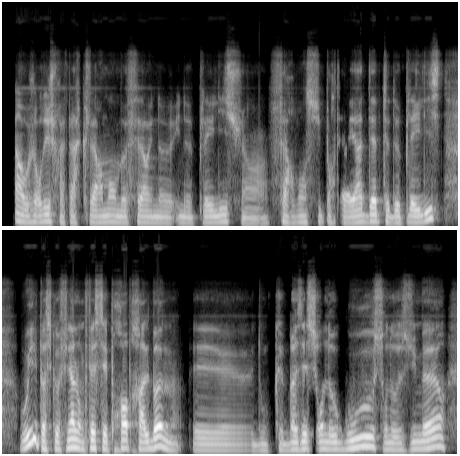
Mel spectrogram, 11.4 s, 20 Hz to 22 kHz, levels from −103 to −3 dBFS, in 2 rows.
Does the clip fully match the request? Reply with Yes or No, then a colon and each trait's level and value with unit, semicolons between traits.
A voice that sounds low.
Yes: low, 110 Hz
